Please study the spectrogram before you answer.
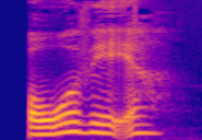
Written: overvære

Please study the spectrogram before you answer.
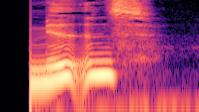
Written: imens

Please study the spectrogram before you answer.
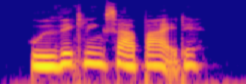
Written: udviklingsarbejde

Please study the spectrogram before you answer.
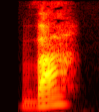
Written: hvad

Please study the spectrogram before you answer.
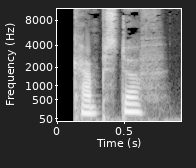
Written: kampstof

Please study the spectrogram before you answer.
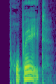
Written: probat

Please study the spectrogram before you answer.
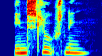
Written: indslusning

